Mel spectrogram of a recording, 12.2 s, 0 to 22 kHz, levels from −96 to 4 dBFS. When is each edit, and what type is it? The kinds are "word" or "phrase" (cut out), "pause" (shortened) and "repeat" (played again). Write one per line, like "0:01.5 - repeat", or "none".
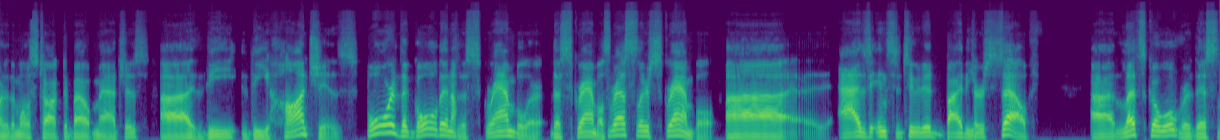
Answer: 0:01.5 - pause
0:03.6 - pause
0:04.5 - word
0:06.1 - word
0:07.2 - pause
0:09.7 - word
